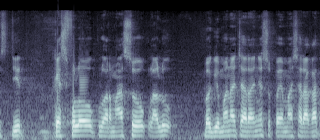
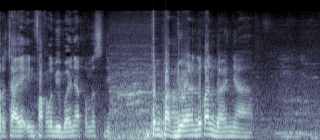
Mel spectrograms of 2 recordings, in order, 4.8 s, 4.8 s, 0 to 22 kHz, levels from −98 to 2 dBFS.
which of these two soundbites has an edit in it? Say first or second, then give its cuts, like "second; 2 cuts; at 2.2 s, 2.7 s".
second; 1 cut; at 1.5 s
